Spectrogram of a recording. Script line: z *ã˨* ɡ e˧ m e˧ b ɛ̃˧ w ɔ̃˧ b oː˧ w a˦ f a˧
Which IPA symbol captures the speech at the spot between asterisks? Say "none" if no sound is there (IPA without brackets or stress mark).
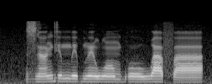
ã˨˦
